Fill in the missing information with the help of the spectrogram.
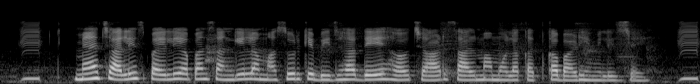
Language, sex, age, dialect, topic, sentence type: Chhattisgarhi, female, 18-24, Central, agriculture, question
